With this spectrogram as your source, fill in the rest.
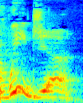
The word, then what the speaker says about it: Ouija: from last week a Ouija hey you said it right not OU it still sounds like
